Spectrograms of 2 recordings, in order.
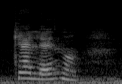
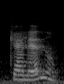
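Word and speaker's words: Kahlen: suivons donc la gêne kallen j'espère que ça se prononce comme ça parce qu'elle passe 2e c'est khl e n kallen qui est transformée dès les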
